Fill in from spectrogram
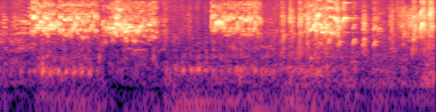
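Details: Morning budgerigar chirping: bursts of bright, high twittering in short clusters, separated by brief pauses.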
